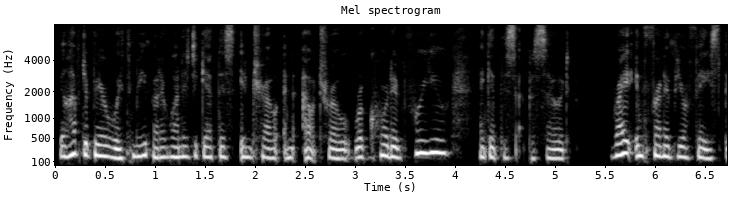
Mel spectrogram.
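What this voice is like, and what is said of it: Husky, congested voice from a cold. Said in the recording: “has a cold today, so I'm doing my best Kathleen Turner impression”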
